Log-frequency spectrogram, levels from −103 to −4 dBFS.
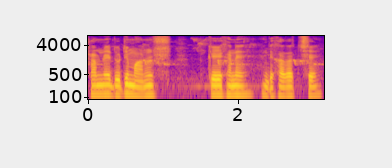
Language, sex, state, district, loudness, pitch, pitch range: Bengali, female, West Bengal, Alipurduar, -18 LUFS, 115 Hz, 110-120 Hz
